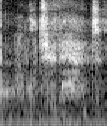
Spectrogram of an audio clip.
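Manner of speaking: whispered, stunned and grateful; awed whisper. Retold or imitated. Student whispering back to her teacher, awed whisper. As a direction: breathe it out in disbelief.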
